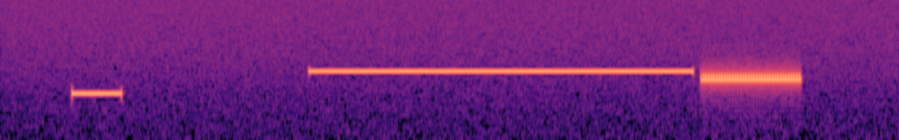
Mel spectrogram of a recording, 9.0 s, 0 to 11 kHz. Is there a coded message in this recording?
Yes: fax machine handshake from 0.7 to 8.0 s, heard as a beep, a long tone and a warble.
